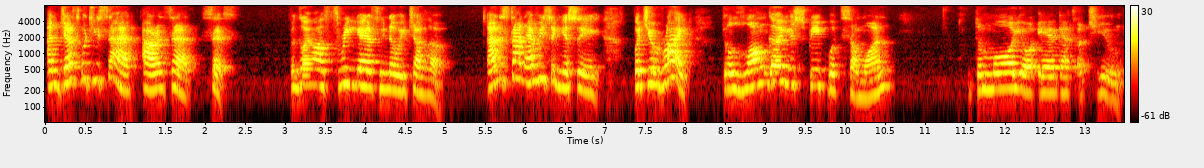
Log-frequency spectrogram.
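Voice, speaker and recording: A woman with a slight Trinidadian accent speaks at a moderate pace, her pitch swinging very widely, with long, frequent pauses. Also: fairly high pitch for a woman. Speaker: talk show co-host. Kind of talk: live talk show.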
